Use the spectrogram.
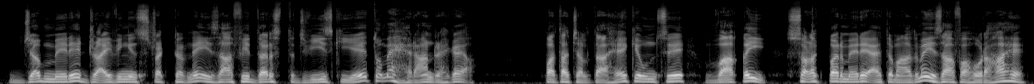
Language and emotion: Urdu, surprised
